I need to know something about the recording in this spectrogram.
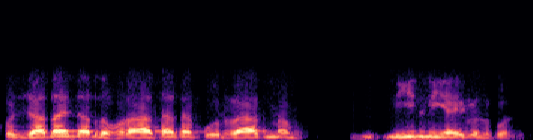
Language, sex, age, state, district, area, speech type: Hindi, male, 30-45, Rajasthan, Karauli, rural, conversation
